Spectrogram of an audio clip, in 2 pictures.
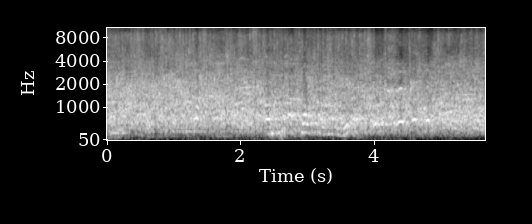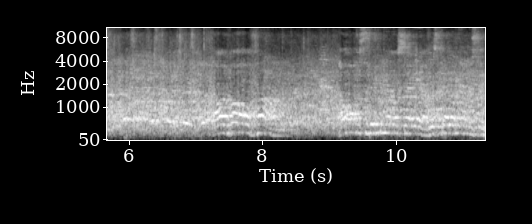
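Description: A young man sings into a microphone through loudspeakers.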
